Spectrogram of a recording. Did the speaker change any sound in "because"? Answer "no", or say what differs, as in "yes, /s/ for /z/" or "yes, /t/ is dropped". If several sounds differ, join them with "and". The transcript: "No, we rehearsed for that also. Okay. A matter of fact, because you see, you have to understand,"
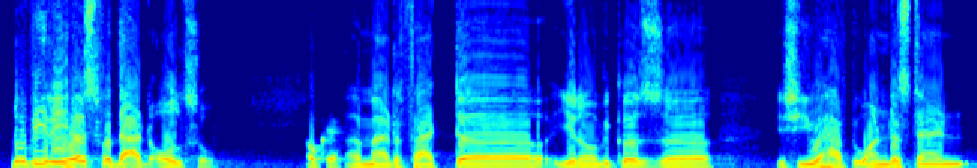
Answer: no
